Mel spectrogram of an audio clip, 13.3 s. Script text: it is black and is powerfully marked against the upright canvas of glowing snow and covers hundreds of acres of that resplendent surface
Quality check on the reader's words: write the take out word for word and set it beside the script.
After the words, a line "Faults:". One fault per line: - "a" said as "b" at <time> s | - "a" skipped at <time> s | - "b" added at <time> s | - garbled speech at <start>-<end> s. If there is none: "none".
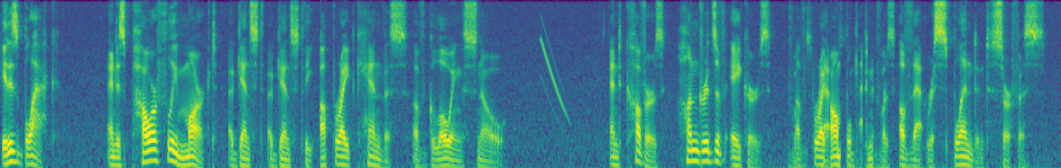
it is black and is powerfully marked against against the upright canvas of glowing snow and covers hundreds of acres [garbled] of that resplendent surface
Faults:
- "against" added at 3.3 s
- garbled speech at 9.8-11.2 s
